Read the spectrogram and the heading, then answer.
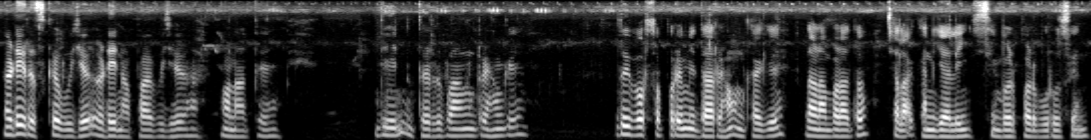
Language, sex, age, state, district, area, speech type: Santali, male, 45-60, Odisha, Mayurbhanj, rural, spontaneous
